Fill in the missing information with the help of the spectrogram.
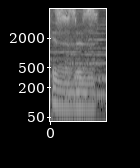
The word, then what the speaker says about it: Kiszes: I'm pronouncing that weird because it's spelt weird. K-I-S-Z-E-S. Kizzes.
